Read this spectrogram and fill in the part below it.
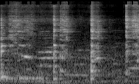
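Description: A spoon stirs mung beans cooking in a pot, making three loud, close scraping swishes in quick succession with gentle simmering between them.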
